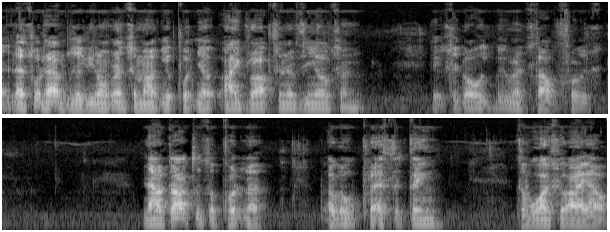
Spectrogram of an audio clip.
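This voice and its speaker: A somewhat breathy man at a medium pitch talks at a fairly quick pace in a monotone, flat intonation, with long, frequent pauses. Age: 80s+. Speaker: retired grandfather. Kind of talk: casual talk, explaining his routine.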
